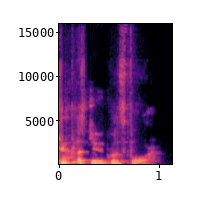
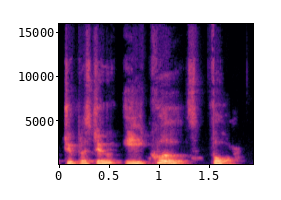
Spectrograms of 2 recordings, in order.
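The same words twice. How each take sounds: First: The words are short and clipped, without emotion. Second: The words are stretched out and drawn long.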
